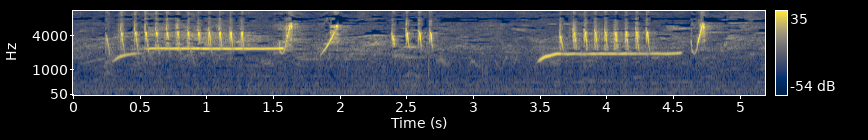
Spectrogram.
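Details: Bar-winged prinia, a prized contest songbird known locally as ciblek kristal, singing: long level whistles near one pitch overlaid with rapid ticking trills, plus short sharp upward-sweeping notes between phrases.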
